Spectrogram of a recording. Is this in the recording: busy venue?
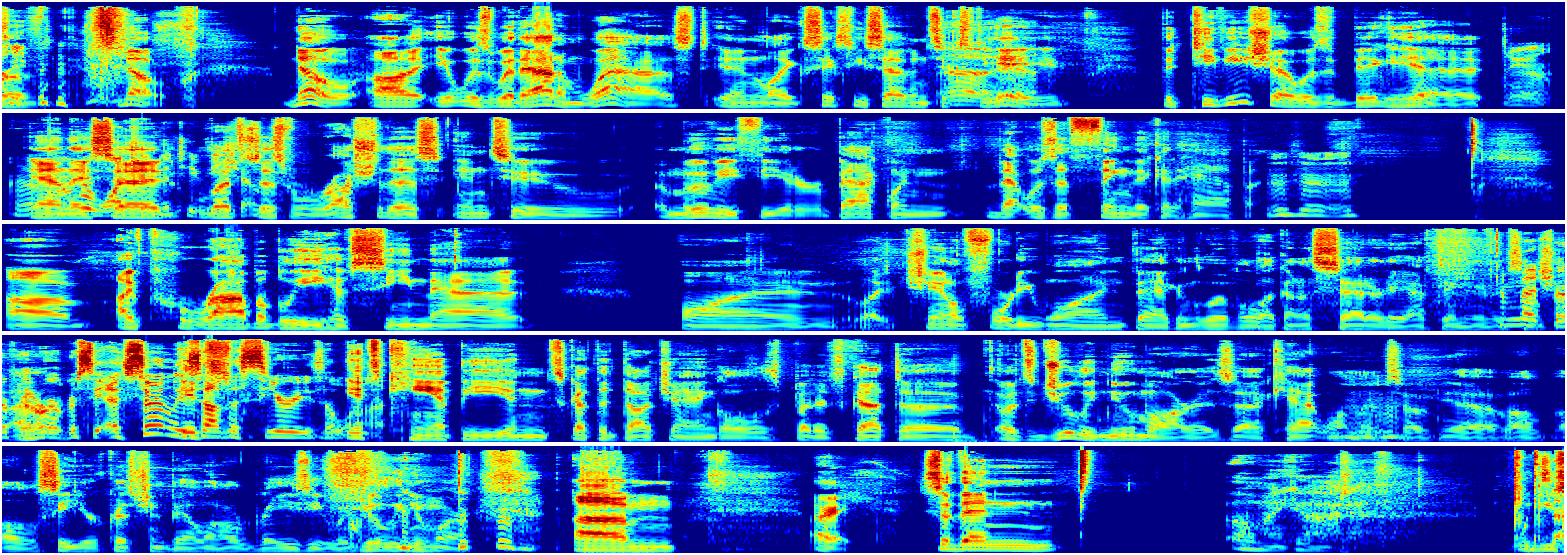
no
